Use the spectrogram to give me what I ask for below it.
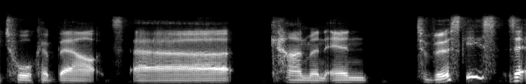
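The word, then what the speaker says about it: Tversky: um and you talk about uh carmen and taversky's is that how you pronounce his last name that's right yeah um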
